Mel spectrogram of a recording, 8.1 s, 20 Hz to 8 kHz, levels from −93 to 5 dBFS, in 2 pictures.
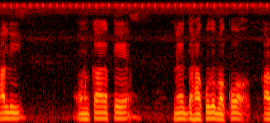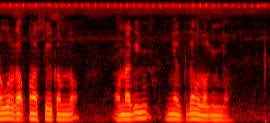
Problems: constant background noise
